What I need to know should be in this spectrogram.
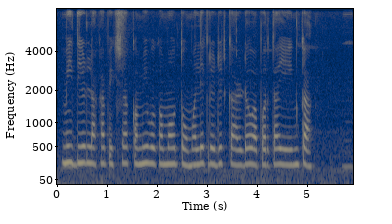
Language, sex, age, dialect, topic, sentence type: Marathi, female, 18-24, Varhadi, banking, question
